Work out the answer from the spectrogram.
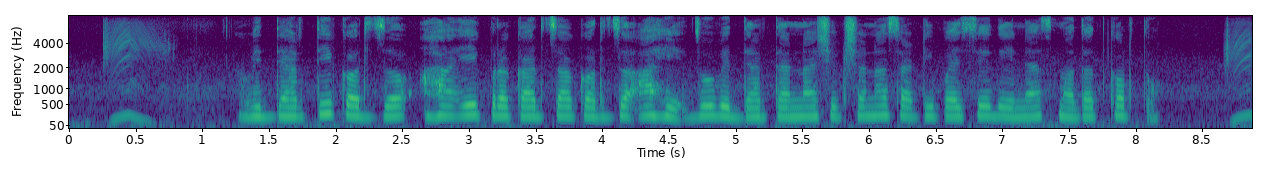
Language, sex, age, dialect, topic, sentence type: Marathi, female, 31-35, Varhadi, banking, statement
